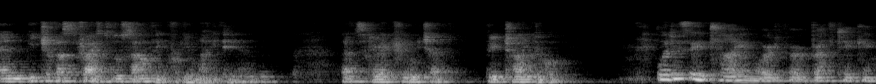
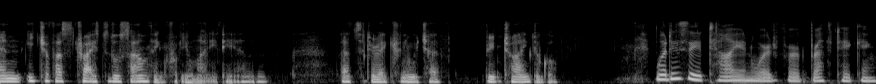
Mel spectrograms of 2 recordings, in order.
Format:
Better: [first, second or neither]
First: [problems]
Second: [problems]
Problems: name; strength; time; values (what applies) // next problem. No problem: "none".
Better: second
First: room echo; dies away in 0.7 s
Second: none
